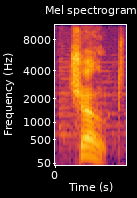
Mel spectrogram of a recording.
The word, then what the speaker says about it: Choate: Clara Edwards is keeping steady company with A, Clark Cooper, B, Henry Choate, that's how you'd say it, or C, Frank Chase.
